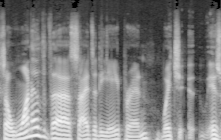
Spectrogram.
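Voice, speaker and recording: A man with an American accent speaks at medium pitch with very wide pitch swings. The recording is very clean, with a silent background. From Michigan, Detroit area (Plymouth). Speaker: professional wrestler. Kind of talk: casual chat.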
